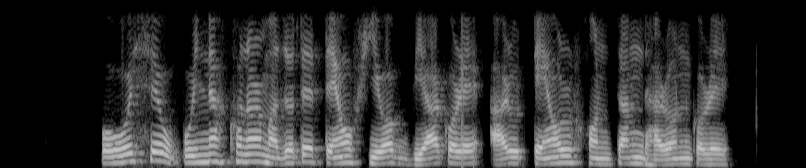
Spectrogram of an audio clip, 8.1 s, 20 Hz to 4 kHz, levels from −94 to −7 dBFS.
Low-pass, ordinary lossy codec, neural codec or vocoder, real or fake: 3.6 kHz; Opus, 64 kbps; none; real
